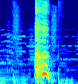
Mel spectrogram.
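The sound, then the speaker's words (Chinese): A single short cough, a sharp, breathy burst with a throaty edge, followed by a brief low hum of voice as it trails off. It stands alone, with no speech. “幽姬咳嗽一声，回头看了眼碧瑶，强行引开了话题。”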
